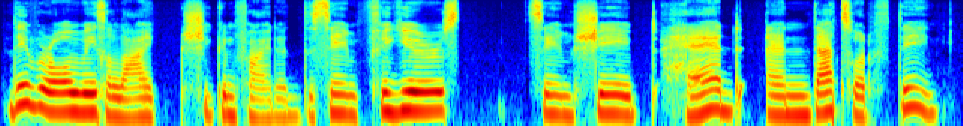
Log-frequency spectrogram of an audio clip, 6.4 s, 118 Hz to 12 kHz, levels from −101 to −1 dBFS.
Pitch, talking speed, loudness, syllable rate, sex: 195 Hz, 150 wpm, -17 LUFS, 4.8 syllables/s, female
